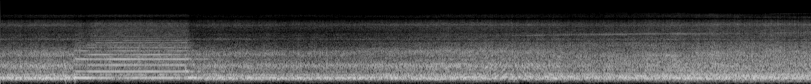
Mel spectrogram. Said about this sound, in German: Der schwere Diesel kommt in Schwung. Er brummt und dröhnt und röhrt und wummert. Langsam setzt sich die Lok in Bewegung. Sie ist 60 cm lang, 5-6 Kilogramm schwer und dreht ihre Runden in einer alten Halle in Naumburg im Süden von Sachsen-Anhalt.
